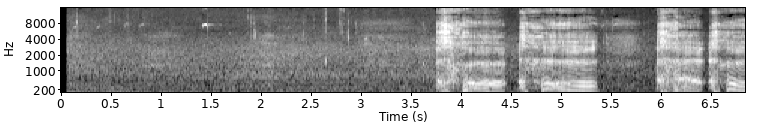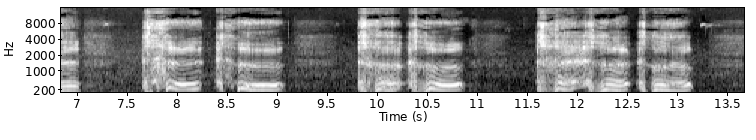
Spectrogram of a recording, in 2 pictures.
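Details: Adult coughing, attributed to smoke from a neighbor's outdoor wood furnace less than 100 feet away: repeated harsh, voiced hacking coughs and throat clearing in paired bursts.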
